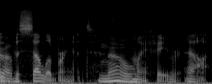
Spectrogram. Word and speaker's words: Celebrant: The celebrant. No, my favorite. So, it's a K sound. It's a hard We talked about this C is a K.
